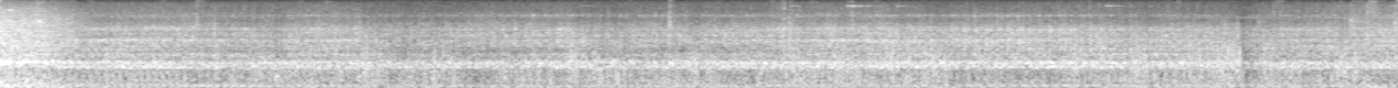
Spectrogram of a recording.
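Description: Faint, steady low hum of a vehicle engine, with a light noisy haze over it.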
